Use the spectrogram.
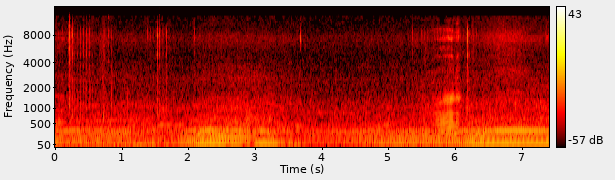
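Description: A Nissan Skyline GT-R R34 Nismo V-Spec pulls away slowly from a standstill, its engine rumbling steadily with a gentle rev as it moves off, while people talk over it nearby.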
